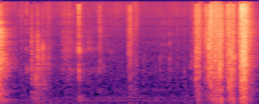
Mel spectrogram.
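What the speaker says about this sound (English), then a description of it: "Give it a good shuffle." Tarot cards being shuffled, with scattered soft riffles and taps that build into a louder, busy flurry of card shuffling near the end, close and dry.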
